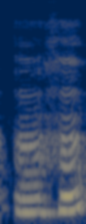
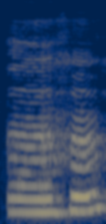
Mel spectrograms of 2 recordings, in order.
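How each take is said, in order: Both takes have the same delivery.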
